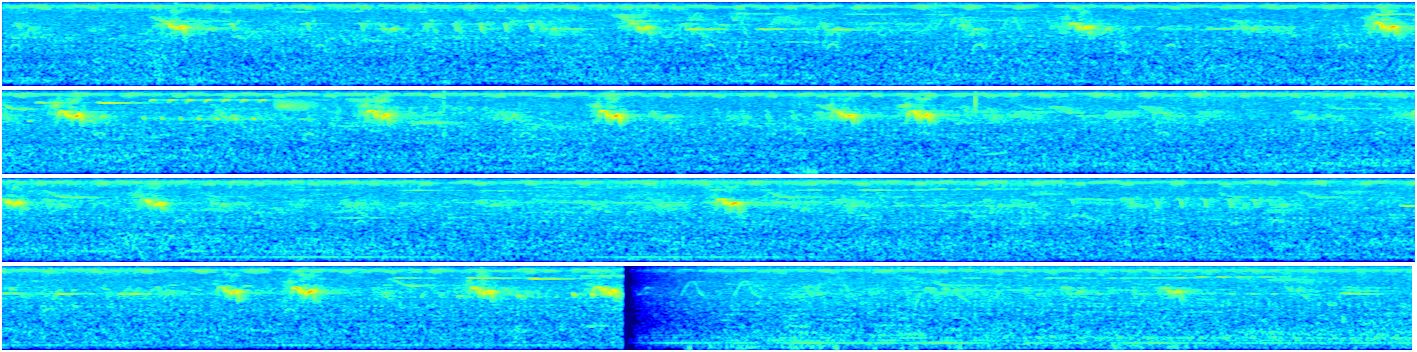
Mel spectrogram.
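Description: Wild birds chirping outdoors: short, high calls every second or so over a steady background hiss. The background changes abruptly near the end.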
